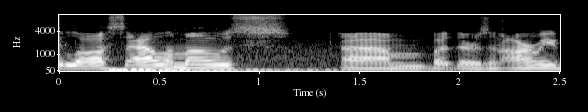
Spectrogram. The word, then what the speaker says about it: Los Alamos: somewhere lost am i am i saying it right los alamos is that the right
